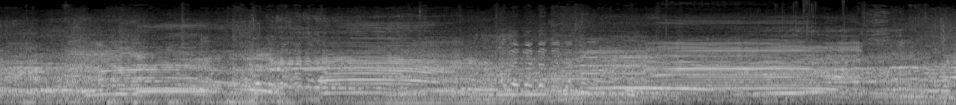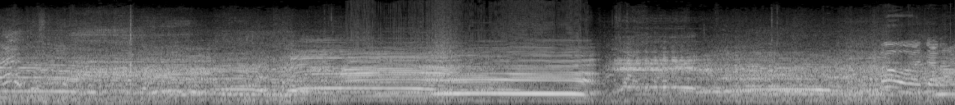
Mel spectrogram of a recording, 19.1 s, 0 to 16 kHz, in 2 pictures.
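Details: Limousin × Ongole crossbred calf at a cattle market in May 2018 during Ramadan; repeated drawn-out moos with clear stacked harmonics, one after another through the clip, several overlapping, over steady crowd and market noise.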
